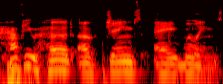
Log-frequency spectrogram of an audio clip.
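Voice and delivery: normal talking voice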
